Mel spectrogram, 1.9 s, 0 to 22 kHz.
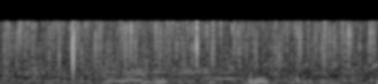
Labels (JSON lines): {"label": "biophony, cascading saw", "recorder": "SoundTrap 600 or HydroMoth"}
